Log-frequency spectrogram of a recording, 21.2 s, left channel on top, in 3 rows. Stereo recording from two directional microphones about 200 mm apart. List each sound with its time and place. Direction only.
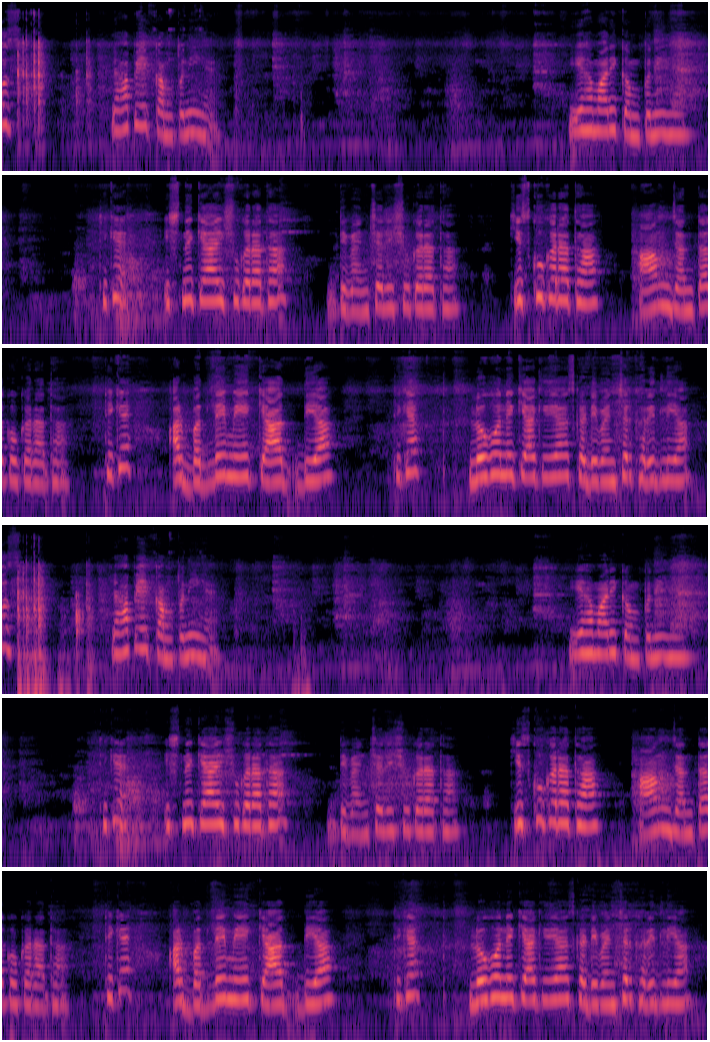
1.1 s a woman's voice: 20° left (ahead or behind)
5.7 s speech: 60° left (ahead or behind)
8.0 s a woman's voice: 60° left (ahead or behind)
